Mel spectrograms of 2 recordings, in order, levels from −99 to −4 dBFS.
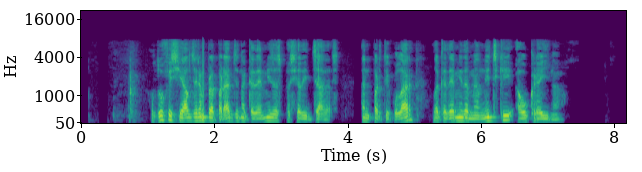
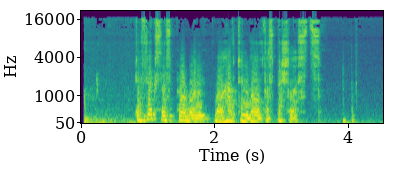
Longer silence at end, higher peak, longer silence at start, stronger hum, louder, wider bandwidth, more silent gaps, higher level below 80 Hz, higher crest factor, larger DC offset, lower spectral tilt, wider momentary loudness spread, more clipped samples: first, 1 s vs 0.25 s; second, -8 dBFS vs 0 dBFS; first, 0.7 s vs 0.05 s; neither; second, -25 LUFS vs -8 LUFS; second, 7.8 kHz vs over 20 kHz; first, 4.09-4.20 s vs none; second, -62 dBFS vs -28 dBFS; first, 18 dB vs 10 dB; neither; about the same, -5 dB/octave vs -4.5 dB/octave; about the same, 17 LU vs 16 LU; second, under 0.1% vs 0.1%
